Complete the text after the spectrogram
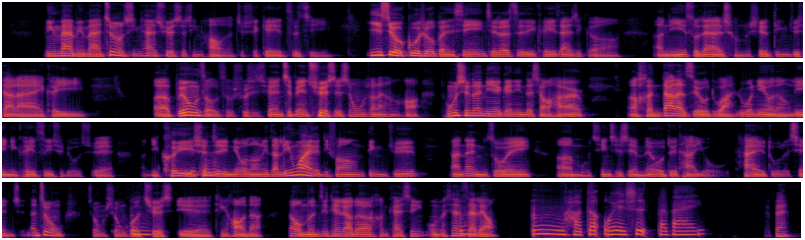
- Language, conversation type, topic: Chinese, podcast, 你们家有过迁徙或漂泊的故事吗？
- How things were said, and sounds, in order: laughing while speaking: "依旧固守本心"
